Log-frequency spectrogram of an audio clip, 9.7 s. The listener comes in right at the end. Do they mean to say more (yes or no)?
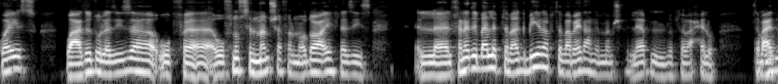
no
